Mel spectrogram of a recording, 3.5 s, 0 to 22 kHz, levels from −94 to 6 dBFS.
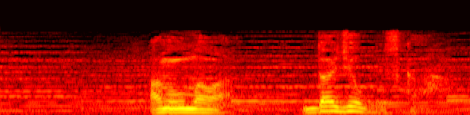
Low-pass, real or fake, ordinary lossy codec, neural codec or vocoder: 7.2 kHz; fake; none; vocoder, 44.1 kHz, 128 mel bands every 256 samples, BigVGAN v2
